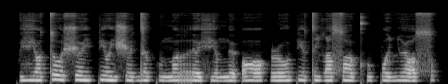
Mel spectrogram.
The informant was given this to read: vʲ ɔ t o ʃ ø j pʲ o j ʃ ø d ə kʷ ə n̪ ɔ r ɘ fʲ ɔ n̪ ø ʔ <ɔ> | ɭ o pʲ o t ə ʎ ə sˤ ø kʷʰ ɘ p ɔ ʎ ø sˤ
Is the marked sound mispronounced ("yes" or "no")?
no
